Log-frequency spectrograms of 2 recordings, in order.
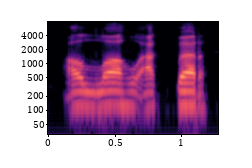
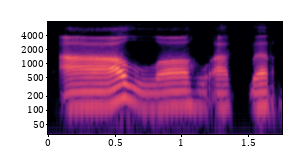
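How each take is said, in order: First: No vowel is lengthened beyond normal. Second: The opening vowel is drawn out long. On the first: God is the greatest. The speaker calls it right. "takbir juga rukun" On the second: It asks whether God is great. The speaker calls it wrong. "Kalau A-nya panjang"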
